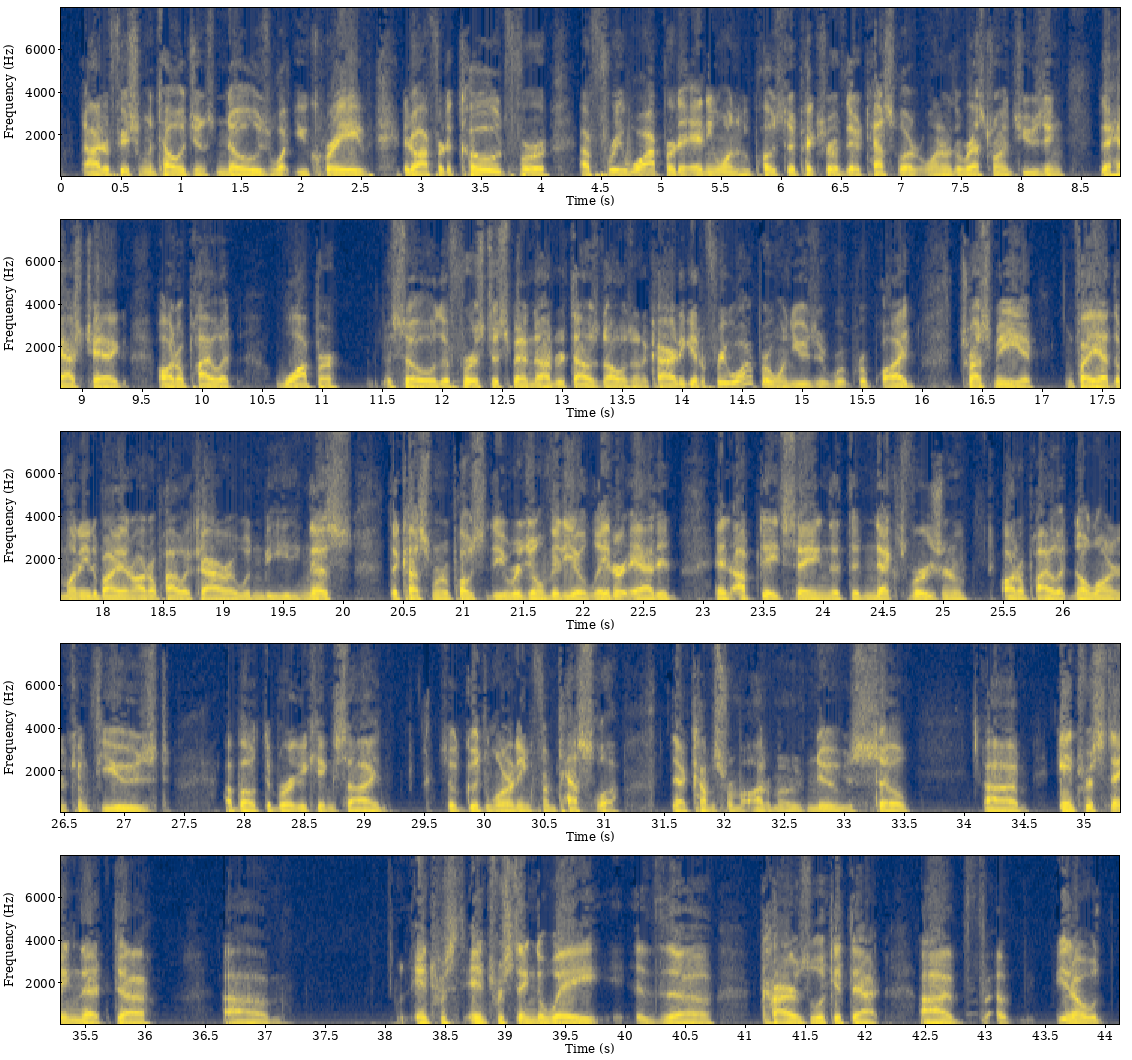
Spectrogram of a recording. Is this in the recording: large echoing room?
no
